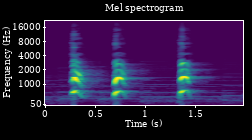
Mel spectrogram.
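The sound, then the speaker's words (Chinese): A stray dog barks three times, two quick sharp barks and then a third after a short pause, each loud and harmonic over a faint steady hum, with no talking. “而且随即还响起了流浪狗的犬吠声。”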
